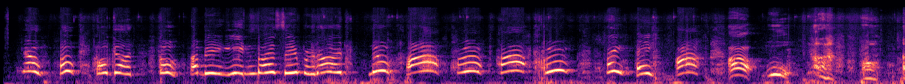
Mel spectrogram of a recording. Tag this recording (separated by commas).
Speech, Dog, pets, Animal, inside a small room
